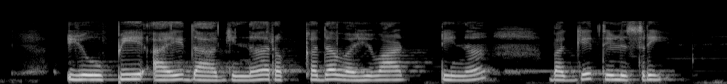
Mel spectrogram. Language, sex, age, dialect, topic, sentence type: Kannada, female, 18-24, Dharwad Kannada, banking, question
